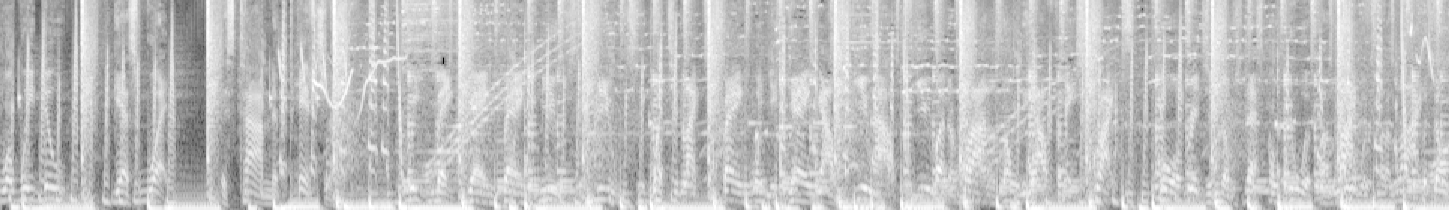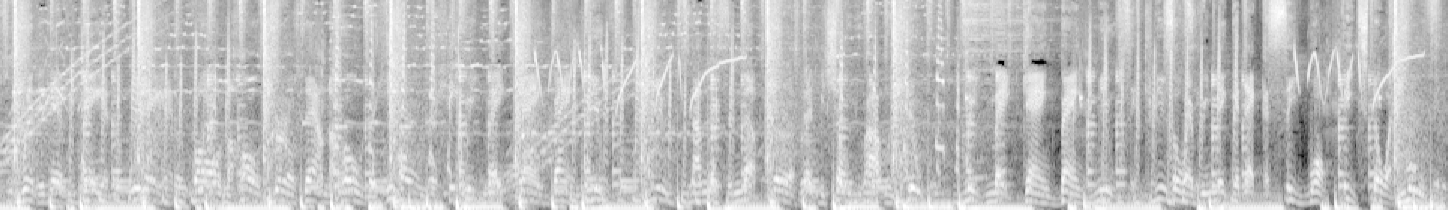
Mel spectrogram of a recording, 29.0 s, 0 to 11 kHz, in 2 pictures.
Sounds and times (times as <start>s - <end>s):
Music: 0.0s - 28.9s.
